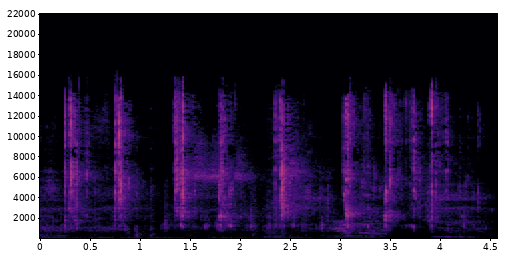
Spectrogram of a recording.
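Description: A person chewing a mouthful of food close to the microphone: soft, wet smacks and mouth clicks at an irregular pace, a few each second.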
